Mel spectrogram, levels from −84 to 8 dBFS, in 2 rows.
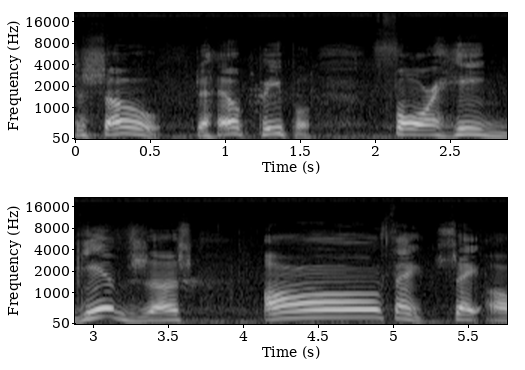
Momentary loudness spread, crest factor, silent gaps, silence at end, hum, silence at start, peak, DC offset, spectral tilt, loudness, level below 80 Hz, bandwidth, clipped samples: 11 LU; 14 dB; none; 0 s; none; 0 s; -12 dBFS; under 0.1%; -6 dB/octave; -26 LUFS; -66 dBFS; over 20 kHz; under 0.1%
